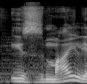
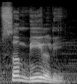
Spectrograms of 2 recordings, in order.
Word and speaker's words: Samile: Ismaile, assim que se pronuncia. Não, Samile.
